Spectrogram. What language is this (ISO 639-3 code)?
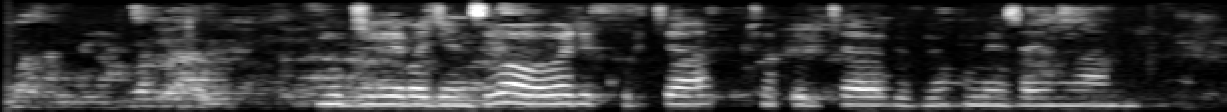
kin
